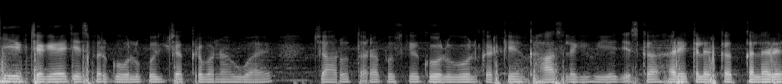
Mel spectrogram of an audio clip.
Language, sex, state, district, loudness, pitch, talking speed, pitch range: Hindi, male, Chandigarh, Chandigarh, -20 LUFS, 120 Hz, 200 wpm, 115-120 Hz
